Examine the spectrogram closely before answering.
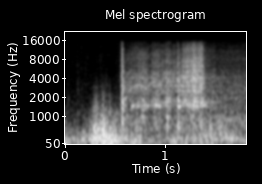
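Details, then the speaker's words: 1996 Cadillac Eldorado, 4.6L Northstar 32-valve V8, about 17,000 original miles, new battery. Quick crank, catches at once and settles into an even, smooth idle; normal start. "you nice smooth runner these are it looks like a 17 000 mile engine real clean under the hood"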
